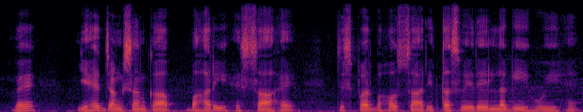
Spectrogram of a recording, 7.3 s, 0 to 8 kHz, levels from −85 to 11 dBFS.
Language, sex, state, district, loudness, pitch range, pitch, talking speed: Hindi, male, Bihar, Purnia, -32 LUFS, 120-140 Hz, 130 Hz, 115 wpm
